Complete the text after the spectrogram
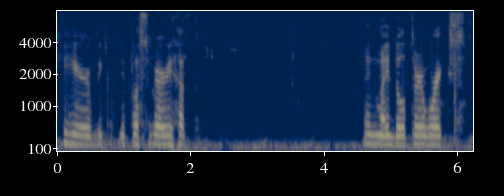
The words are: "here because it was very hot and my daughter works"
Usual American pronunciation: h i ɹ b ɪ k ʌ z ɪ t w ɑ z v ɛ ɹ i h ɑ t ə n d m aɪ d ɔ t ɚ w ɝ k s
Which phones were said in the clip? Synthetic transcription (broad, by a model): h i ɹ b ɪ k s ɪ t w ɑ s v ɛ ɹ i h ɑ t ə n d m aɪ d ɔ t ɚ w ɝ k s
